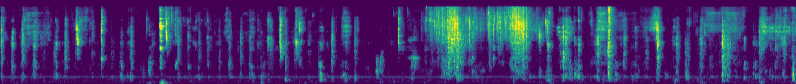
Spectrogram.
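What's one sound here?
A man chews crunchy fried food loudly and wetly, close to a microphone.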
